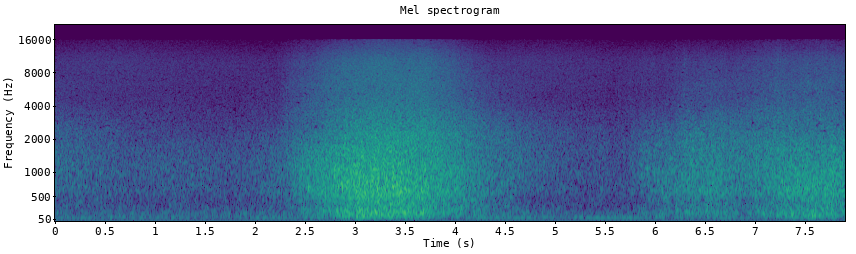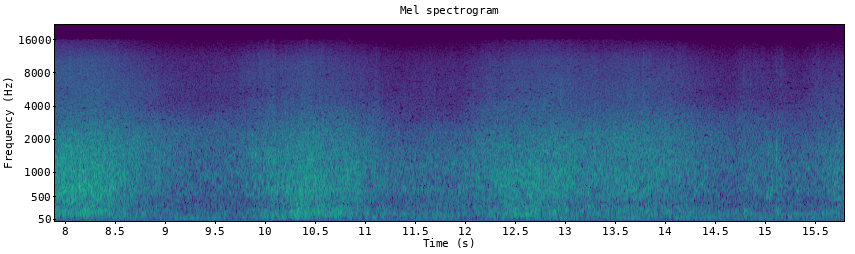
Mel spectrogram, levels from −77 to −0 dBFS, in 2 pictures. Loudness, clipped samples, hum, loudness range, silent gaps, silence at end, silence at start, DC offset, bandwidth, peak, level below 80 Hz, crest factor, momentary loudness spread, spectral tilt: -27 LUFS; under 0.1%; none; 8 LU; none; 0 s; 0 s; 0.1%; 16.5 kHz; -8 dBFS; -52 dBFS; 22 dB; 18 LU; -3 dB/octave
